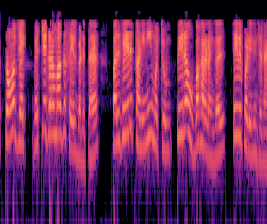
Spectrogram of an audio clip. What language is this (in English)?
Tamil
